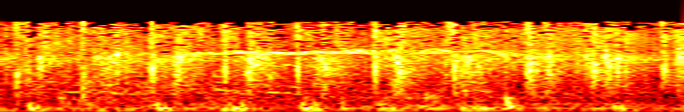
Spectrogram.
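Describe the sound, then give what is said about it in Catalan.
Applause fills a TV studio as a birthday cake is brought in, a dense, sustained patter of many hands clapping from start to finish at a fairly even level. “Però ja senten doncs també de fons els aplaudiments.”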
